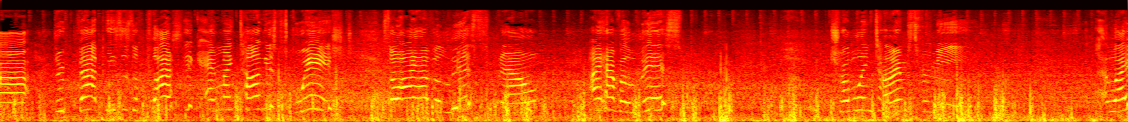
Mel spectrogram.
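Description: A young woman's high-pitched voice, loud, in short phrases without clear words, over the steady rush of wind buffeting the microphone in an open-top convertible at freeway speed.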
